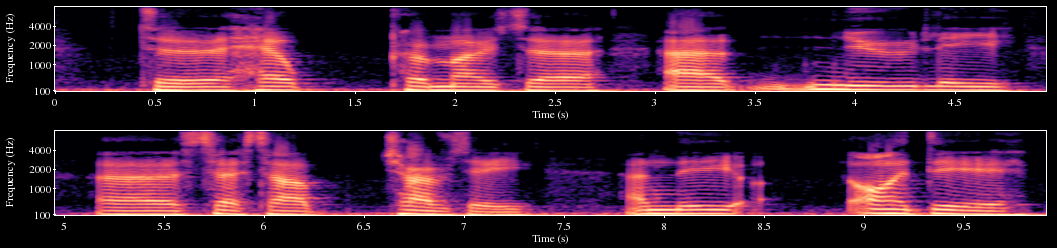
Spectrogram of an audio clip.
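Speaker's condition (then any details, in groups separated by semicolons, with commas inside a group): Motor neurone disease; progressive neurological disorder affecting muscles throughout the body; speech heavily impacted, slowed down, slurred around the edges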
